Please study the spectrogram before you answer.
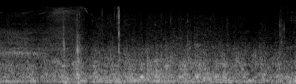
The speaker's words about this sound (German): Oh, Wind. Wollen wir drehen? Uiuiui, ja. Ho, ho, ho. War ein Wind.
